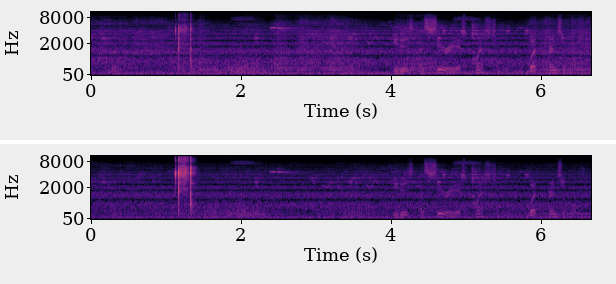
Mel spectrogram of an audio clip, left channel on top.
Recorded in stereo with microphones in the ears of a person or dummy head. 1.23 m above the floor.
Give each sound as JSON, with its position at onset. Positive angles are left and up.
{"t": 0.0, "sound": "an insect", "side_deg": -5}
{"t": 1.1, "sound": "a pop", "side_deg": -45}
{"t": 4.0, "sound": "a man speaking", "side_deg": 0}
